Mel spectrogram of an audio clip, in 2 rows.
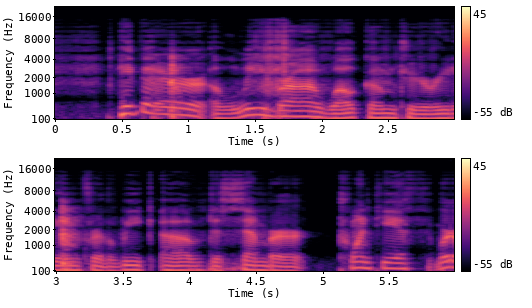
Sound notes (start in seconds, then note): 1.4 shuffling cards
